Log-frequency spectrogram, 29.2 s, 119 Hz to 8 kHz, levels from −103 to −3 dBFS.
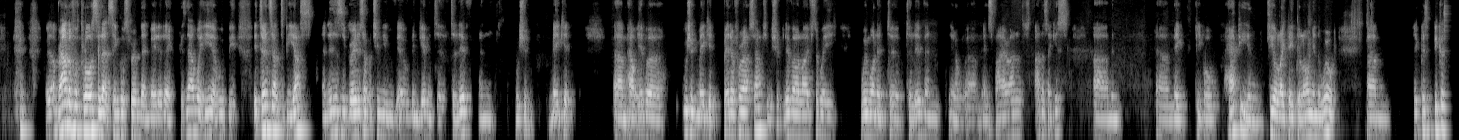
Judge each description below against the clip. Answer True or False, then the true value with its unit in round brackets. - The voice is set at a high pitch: False (130 Hz)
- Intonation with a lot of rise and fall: False (3.4 semitones)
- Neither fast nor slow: True (180 wpm)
